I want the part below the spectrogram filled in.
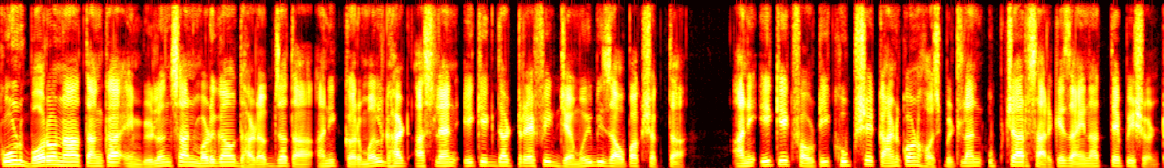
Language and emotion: Goan Konkani, neutral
